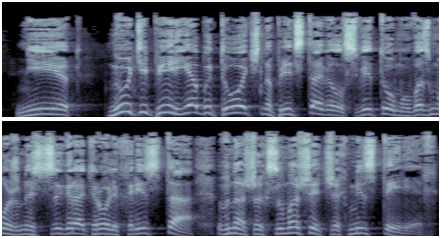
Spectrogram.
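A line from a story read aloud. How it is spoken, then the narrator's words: Joyful exclamation. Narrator (Russian): радостно воскликнул Михаил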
